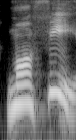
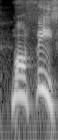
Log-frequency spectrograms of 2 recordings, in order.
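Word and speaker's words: Monfils: do with that like i stopped you from mispronouncing it's like what's her name on tsn who kept calling gayle morphe and i'm like it's more feast monfies come on yeah all you have to do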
